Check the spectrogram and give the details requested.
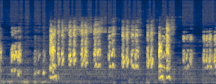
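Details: White-breasted waterhen calling in short bursts of hoarse, grating notes, a few quieter croaks first, then a dense run of rough pulses with small pauses between groups.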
